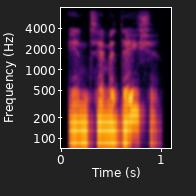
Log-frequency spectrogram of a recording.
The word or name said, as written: intimidation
